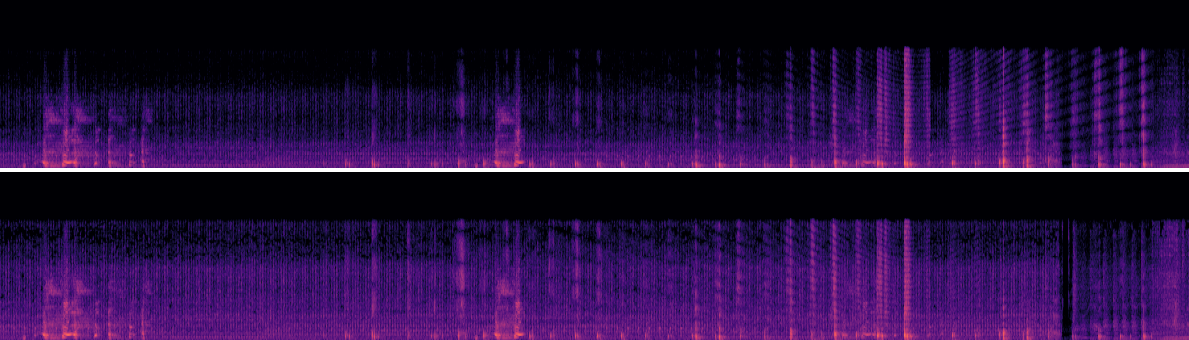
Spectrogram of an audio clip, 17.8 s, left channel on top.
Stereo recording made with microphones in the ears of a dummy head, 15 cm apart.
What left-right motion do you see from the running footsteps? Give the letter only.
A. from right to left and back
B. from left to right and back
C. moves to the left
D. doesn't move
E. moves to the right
C.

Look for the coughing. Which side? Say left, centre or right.
right.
